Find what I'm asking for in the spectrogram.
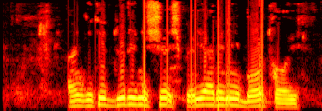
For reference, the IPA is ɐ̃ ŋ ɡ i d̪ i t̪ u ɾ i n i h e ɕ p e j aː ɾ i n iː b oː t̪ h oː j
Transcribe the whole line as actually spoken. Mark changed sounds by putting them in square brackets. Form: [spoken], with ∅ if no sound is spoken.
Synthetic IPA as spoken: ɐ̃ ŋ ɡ i [t̪] i [d̪] u ɾ i n i [ɕ] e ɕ p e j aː ɾ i n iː b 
